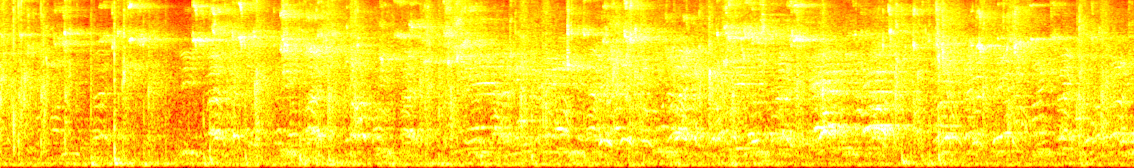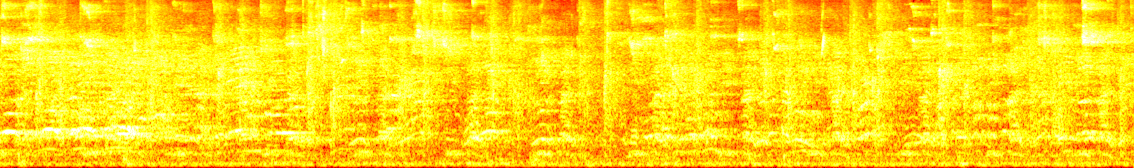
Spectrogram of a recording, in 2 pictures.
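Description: Sneakers squeak on a wooden court floor in a large echoing gym.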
